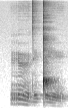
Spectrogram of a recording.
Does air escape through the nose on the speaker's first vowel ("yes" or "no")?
no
